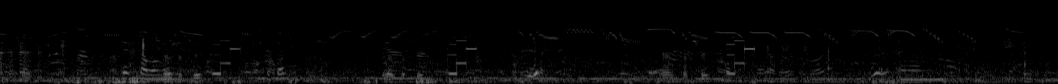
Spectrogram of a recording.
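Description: Faint open-air background of distant voices, with a steady series of short high chirps running through it.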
